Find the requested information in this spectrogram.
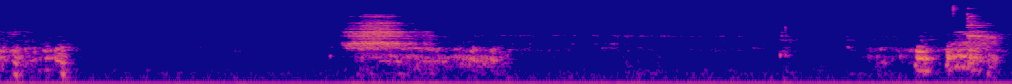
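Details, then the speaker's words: Dog asleep on a bed snoring loudly: three loud, rattly, gargling snorts spaced several seconds apart over a steady low room hum. "I can actually see the the sound lines going up when she snores loud you guys can definitely hear that oh she's so loud"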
